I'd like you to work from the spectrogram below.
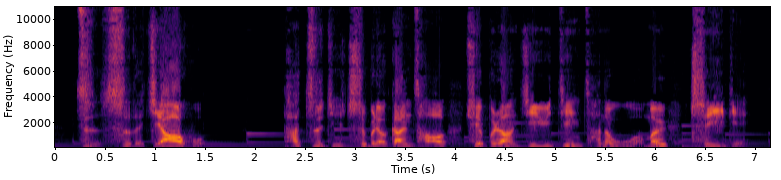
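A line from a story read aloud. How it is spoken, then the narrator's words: Loud, resentful. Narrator (Chinese): 一头不敢靠近的牛大声说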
